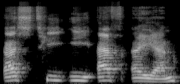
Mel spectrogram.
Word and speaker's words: Stefan: They received Nick Foligno and Stefan, however they pronounce it. It's no different than yours. It's Stefan, but still.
